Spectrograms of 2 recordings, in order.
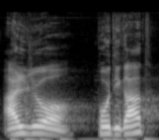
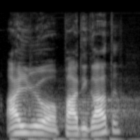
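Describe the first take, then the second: First: The question is spoken slowly, each word distinct. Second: The question is spoken quickly and run together. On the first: "또박또박 이렇게 다시 한번 물으십니다" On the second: "발음이 너무 빨라서"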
